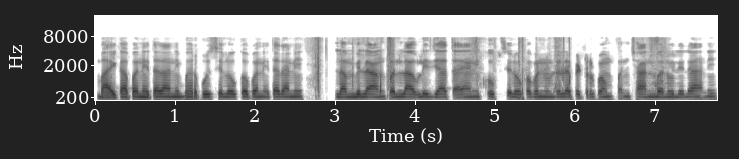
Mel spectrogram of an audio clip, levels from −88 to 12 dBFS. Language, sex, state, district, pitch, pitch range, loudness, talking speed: Marathi, male, Maharashtra, Chandrapur, 125 Hz, 125-130 Hz, -17 LUFS, 210 wpm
